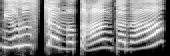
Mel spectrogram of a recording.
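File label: Voice variable chant, Japanese; myrus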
